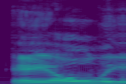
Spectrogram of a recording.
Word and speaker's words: Aeolian: a certain specific term it's it's aioli and I believe it's spelled AE l AE oli a n and an aioli in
